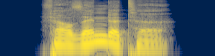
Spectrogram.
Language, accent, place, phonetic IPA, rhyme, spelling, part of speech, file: German, Germany, Berlin, [fɛɐ̯ˈzɛndətə], -ɛndətə, versendete, adjective / verb, De-versendete.ogg
- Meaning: inflection of versenden: 1. first/third-person singular preterite 2. first/third-person singular subjunctive II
